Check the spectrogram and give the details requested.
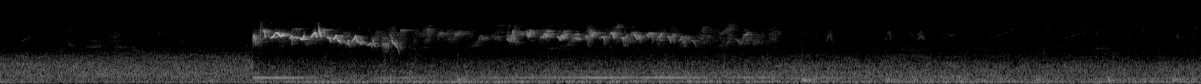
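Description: A songbird singing a rapid, chattering song for about five seconds, starting a couple of seconds in and stopping abruptly, followed by a few faint chirps over a steady background hiss.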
